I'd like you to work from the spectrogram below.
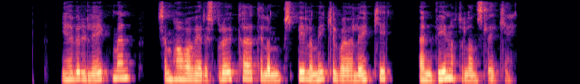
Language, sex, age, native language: Icelandic, female, 40-49, Icelandic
